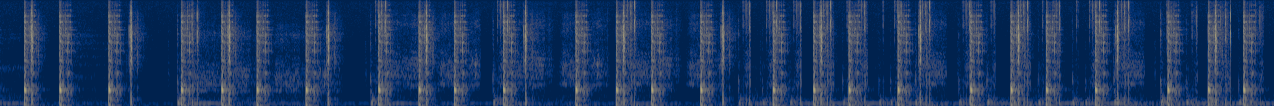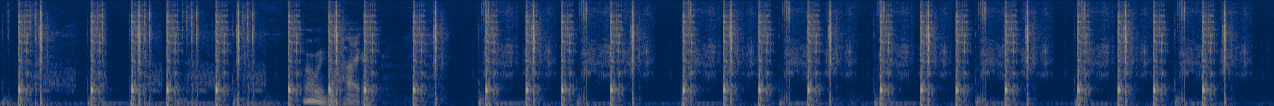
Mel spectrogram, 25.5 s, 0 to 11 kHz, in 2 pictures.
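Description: Roland SP-404 MkII sampler playing layered, resampled percussive loops, one copy pitched down six semitones: a fast, uneven run of sharp hits, several a second, each with a short ring, over a steady low drone.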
